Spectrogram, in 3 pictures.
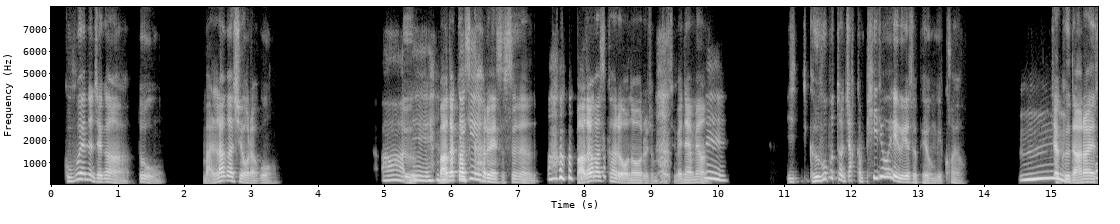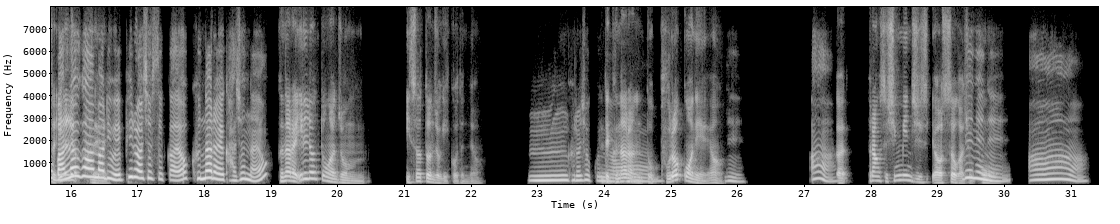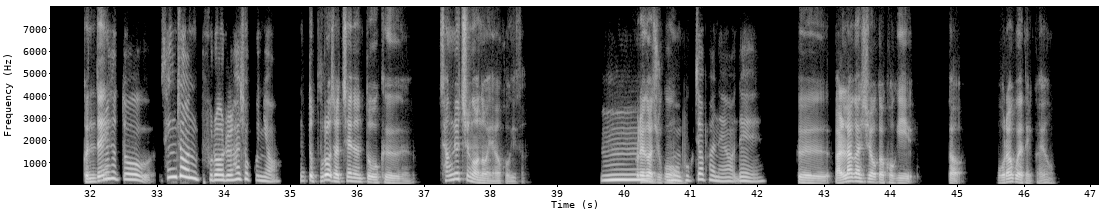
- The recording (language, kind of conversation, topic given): Korean, podcast, 언어가 당신에게 어떤 의미인가요?
- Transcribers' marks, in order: other background noise; laugh; tapping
